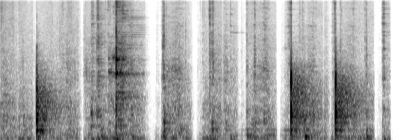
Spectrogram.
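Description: Chef's knife chopping fresh mint leaves finely on a cutting board: irregular sharp knocks of the blade against the board, two or three to a second.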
